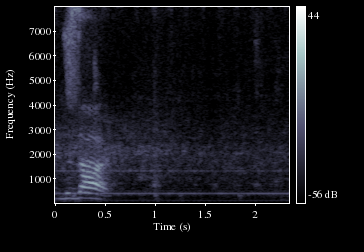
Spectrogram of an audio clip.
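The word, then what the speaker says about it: bizarre: कैसा था बिजार था एक और वर्ड आपको दे रहे थे बजार इसको प्रोनाउंस करने के लिए इसको हिंदी में आप लिख लीजिएगा बार या आप उर्दू लिखते तो उर्दू में लिखि बिजार कैसे लिख लेन इंग्लिश में जैसा लिखा जाता है वैसे पढ़ेंगे नहीं जसे अगर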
